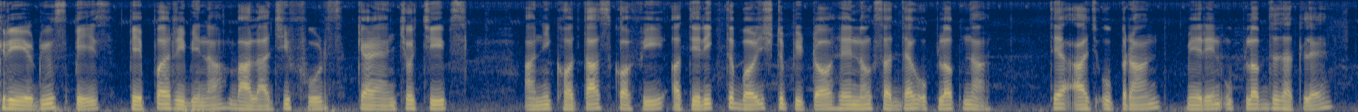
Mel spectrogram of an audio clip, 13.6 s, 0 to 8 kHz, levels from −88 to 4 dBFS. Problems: background sounds at intervals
